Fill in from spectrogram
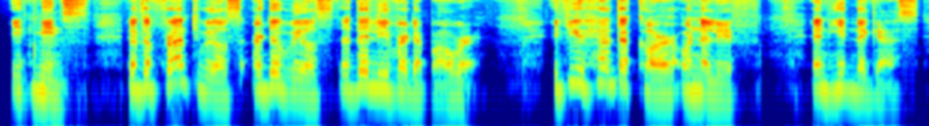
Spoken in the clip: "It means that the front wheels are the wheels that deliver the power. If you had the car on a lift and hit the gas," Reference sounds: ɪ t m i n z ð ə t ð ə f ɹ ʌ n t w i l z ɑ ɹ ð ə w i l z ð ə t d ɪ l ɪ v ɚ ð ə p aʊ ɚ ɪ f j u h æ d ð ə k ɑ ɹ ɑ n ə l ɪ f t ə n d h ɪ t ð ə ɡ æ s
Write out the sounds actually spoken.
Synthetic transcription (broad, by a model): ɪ t m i n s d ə t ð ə f ɹ ʌ n t w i l s ɑ ɹ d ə w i l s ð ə t d ɪ l ɪ v ɚ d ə p aʊ ɚ ɪ f j u h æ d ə k ɑ ɹ ɑ n ə l ɪ f t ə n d h ɪ t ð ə ɡ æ s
